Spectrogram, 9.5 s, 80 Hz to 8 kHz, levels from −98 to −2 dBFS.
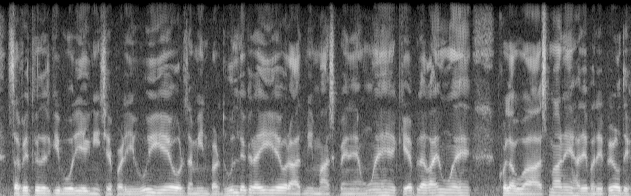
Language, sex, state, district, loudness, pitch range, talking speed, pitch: Hindi, male, Chhattisgarh, Bastar, -15 LUFS, 95-115 Hz, 215 wpm, 105 Hz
